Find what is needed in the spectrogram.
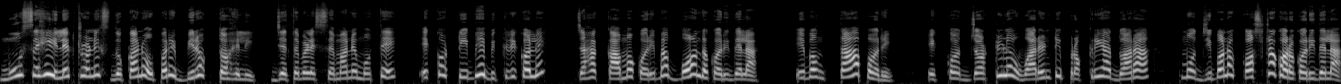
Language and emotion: Odia, angry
